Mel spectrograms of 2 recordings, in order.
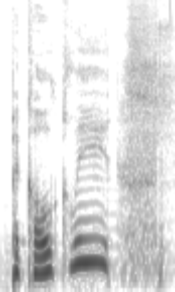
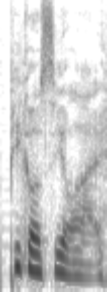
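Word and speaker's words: picocli: Pico I I was like why can't I pronounce this I was calling I was trying to call it like pickokly it's Pico CLI Dan somebody called me out on that so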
